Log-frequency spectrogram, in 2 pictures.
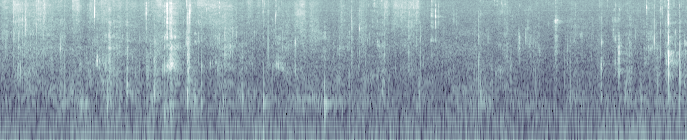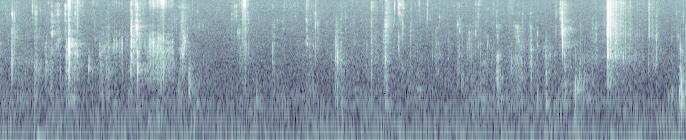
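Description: Quiet, close-up chewing and biting of homemade pizza: soft, irregular crunches and mouth clicks. Near the end comes a sip of orange juice through a straw.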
